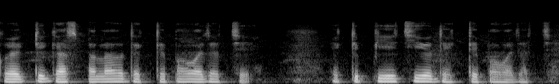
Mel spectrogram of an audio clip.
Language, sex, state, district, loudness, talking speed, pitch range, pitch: Bengali, male, Assam, Hailakandi, -19 LUFS, 105 wpm, 120-130 Hz, 125 Hz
